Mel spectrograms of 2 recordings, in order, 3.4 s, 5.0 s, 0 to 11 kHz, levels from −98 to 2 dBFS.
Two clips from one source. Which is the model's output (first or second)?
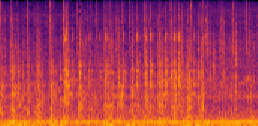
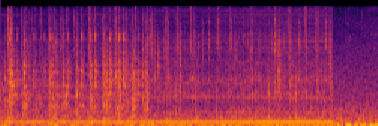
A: first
